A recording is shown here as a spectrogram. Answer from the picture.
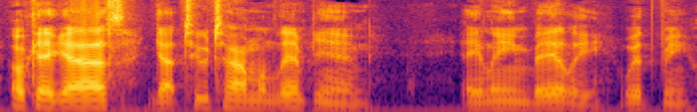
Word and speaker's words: Aleen: sports show live okay guys got two-time Olympian Aileen Bailey with me right now and I'm pronouncing your name right correct yes okay I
